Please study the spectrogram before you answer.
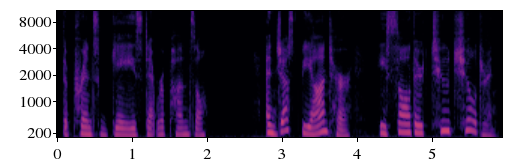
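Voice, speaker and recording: Slow, calm woman reading a fairy tale. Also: lowish voice, dry recording, clean studio sound. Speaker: storyteller. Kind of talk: scripted storybook narration.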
